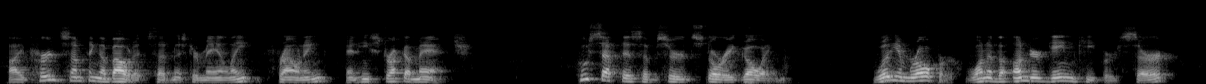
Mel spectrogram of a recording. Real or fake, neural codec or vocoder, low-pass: real; none; 7.2 kHz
